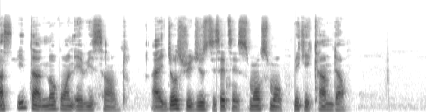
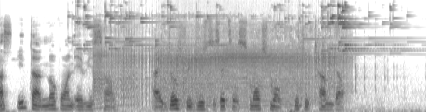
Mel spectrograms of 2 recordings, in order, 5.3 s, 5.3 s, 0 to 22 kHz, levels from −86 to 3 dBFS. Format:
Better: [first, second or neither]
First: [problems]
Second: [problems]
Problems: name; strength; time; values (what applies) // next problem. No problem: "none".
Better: first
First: none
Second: background sound (Fart + Chime); 1 dB below the speech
